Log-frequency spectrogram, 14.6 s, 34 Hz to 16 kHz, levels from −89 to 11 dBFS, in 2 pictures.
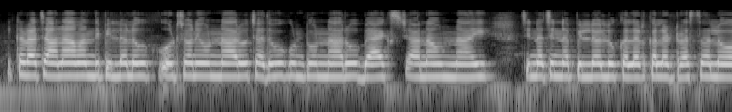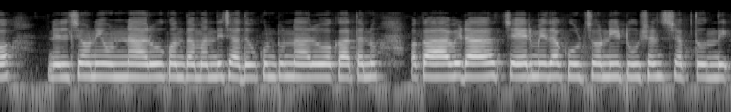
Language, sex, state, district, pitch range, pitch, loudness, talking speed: Telugu, female, Andhra Pradesh, Anantapur, 240-250 Hz, 245 Hz, -16 LUFS, 115 wpm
